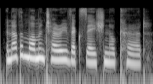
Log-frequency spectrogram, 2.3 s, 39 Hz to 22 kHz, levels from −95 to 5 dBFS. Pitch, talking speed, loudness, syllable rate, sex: 235 Hz, 105 wpm, -13 LUFS, 6.4 syllables/s, female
